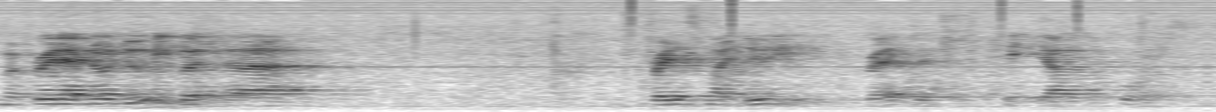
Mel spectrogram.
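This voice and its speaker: A man's voice: medium pitch, fairly even intonation, normal speed, lightly acted. A man on stage playing a blunt police supervisor with a dry, dismissive air. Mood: official, reluctant. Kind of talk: live amateur stage play acting. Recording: echoey hall from far off, noisy.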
